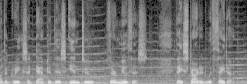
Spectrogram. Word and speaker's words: Thermuthis: The Greek mu spelled m o u in Greek is a long ooh sound exactly like moot.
